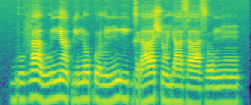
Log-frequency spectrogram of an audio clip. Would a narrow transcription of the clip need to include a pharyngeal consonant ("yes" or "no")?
no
